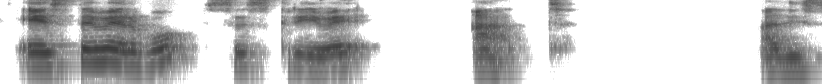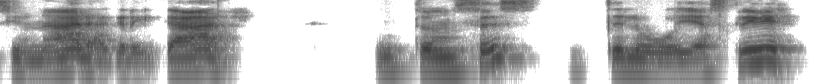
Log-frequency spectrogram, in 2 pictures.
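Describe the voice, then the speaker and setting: Slow, patient woman teaching a lesson. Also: fairly low pitch, a little mellow. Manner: patient, explanatory, repeats example words slowly. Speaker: English teacher. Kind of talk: recorded online lesson.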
